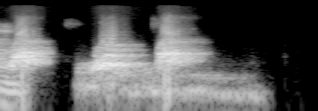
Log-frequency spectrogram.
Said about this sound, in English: Sorry, my dogs are going to bark.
